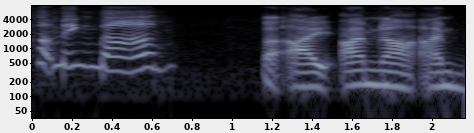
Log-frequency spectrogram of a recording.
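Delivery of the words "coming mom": very high voice with a waver. Imitating an actress's iconic line from the film: bad Emma Watson impression. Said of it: "do not do a good Emma Watson impression".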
